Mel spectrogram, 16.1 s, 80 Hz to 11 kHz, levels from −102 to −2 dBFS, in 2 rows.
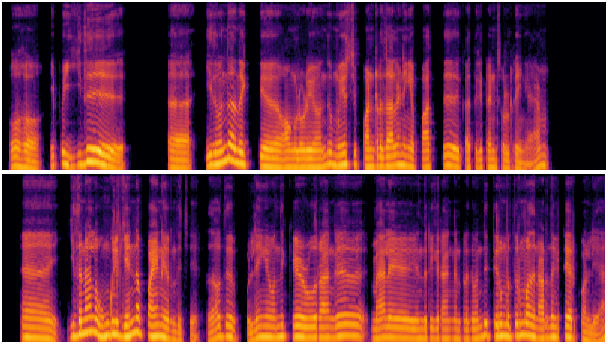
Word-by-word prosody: ஓஹோ! 125 -4 +1 0.3
இப்ப 160 - -10 0.2
இது 200 +5 +4 1.1
அ - - -2 0.5
இது 160 - +2
வந்து 215 +7 +4
அந்த 180 -3 +5 0.6
அவங்களுடைய 125 0 +2
வந்து 145 +7 -1
முயற்சி 160 +2 +1
பண்றதால 140 +3 +1
நீங்க 140 -4 -1
பாத்து 125 +4 -5 0.2
கத்துக்கிட்டேன்னு 120 -1 -6
சொல்றீங்க. 105 -6 -6 1.5
ஆ, - - 0 0.4
இதனால, 220 +6 +4
உங்களுக்கு 180 -2 +3
என்ன 225 +5 +3
பயன் 165 0 +5
இருந்துச்சு. 110 -7 -6 0.2
அதாவது 155 +9 -3 0.2
பிள்ளைங்க 145 +10 -1
வந்து 160 +1 0
கீழ 160 -1 +3
உழுறாங்க, 150 0 -1 0.5
மேல 150 +2 -1 0.4
எழுந்திரிக்குறங்கன்றது 135 -1 -5
வந்து 165 +5 -2
திரும்ப, 170 0 +3
திரும்ப 180 0 +2
அது 150 -4 0
நடந்துகிட்டே 155 +2 +1
இருக்கும் 125 -4 -8
இல்லயா. 95 -1 -6
145 Hz, 130 wpm, -23 LUFS, 125-165 Hz, 1.5 s, அந்த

